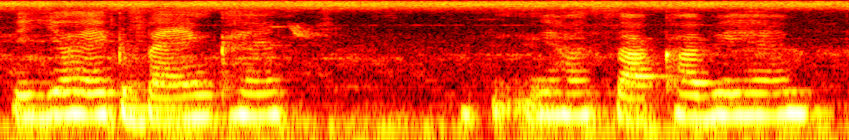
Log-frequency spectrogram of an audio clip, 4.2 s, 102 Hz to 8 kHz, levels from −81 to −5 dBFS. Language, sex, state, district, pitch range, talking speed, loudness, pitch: Hindi, female, Uttar Pradesh, Lalitpur, 200-225 Hz, 115 wpm, -14 LUFS, 220 Hz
